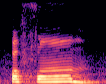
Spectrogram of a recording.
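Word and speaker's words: perform: परफॉर्म, परफॉर्म, जैसा कि हमने पहले कर लिया था परफॉर्म, इसके फॉर्म सेकंड जो सिलेबल है उस पर स्ट्रेस आ रहा है।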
